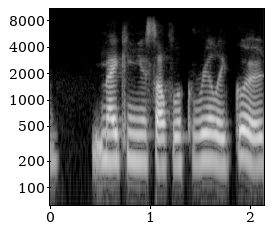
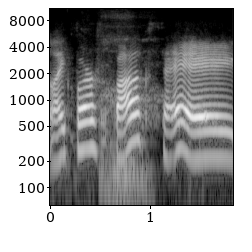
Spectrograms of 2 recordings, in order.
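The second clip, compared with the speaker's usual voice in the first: put-on Valley Girl accent, higher and louder; 3 semitones higher, 6 dB louder than usual. Mocking the advice column's answer: Valley Girl voice. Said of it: "Dork does a convincing Valley Girl".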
